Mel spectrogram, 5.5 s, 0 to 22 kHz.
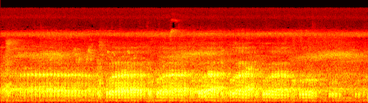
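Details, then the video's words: Black and white colobus monkey, also called mantled guereza, in Ethiopia's cloud forest at 5am: throaty rattling roars in a series of rough pulsed bursts, fading at the end, over a constant high insect hum. "The terrifying sounds of Colobus monkeys"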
